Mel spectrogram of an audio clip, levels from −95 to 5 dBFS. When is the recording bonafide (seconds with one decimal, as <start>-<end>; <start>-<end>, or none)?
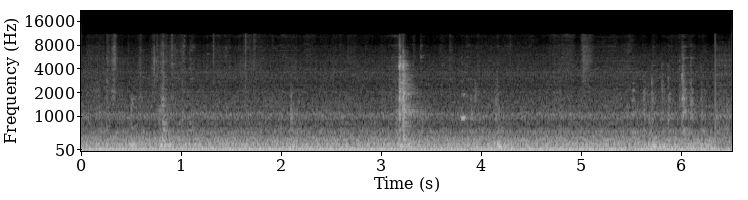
0.0-2.7; 4.4-5.3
